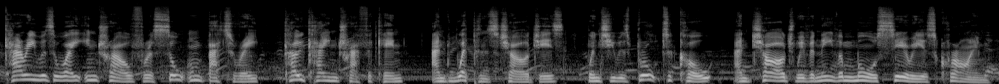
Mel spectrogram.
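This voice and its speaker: A man narrating a documentary in a measured, informative scripted read. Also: fairly high pitch, expressive, bright, forceful tone. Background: music.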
